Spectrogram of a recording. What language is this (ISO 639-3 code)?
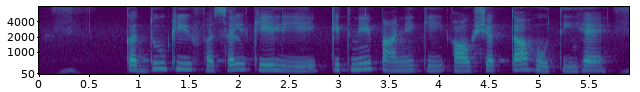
hin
